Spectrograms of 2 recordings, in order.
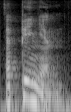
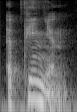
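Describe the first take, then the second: First: The first vowel is a weak 'uh' sound. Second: The same.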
